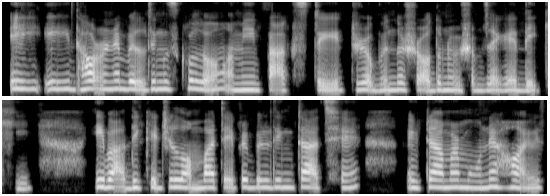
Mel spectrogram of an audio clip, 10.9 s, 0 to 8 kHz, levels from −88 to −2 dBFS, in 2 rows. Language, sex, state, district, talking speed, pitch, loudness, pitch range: Bengali, female, West Bengal, Kolkata, 150 wpm, 230 Hz, -18 LUFS, 210-240 Hz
